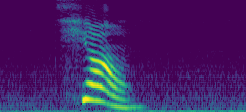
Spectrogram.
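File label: "qiang", Mandarin pinyin, tone 4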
